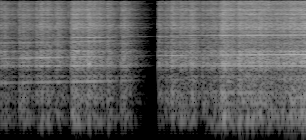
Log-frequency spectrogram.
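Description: Webasto diesel water heater firing up, its combustion fan running at low speed as a faint steady hiss with a thin steady whine, slowly growing louder.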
